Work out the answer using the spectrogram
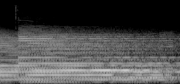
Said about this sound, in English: take this D chord, and of course I know I can make that into a sus2 by taking my middle finger off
